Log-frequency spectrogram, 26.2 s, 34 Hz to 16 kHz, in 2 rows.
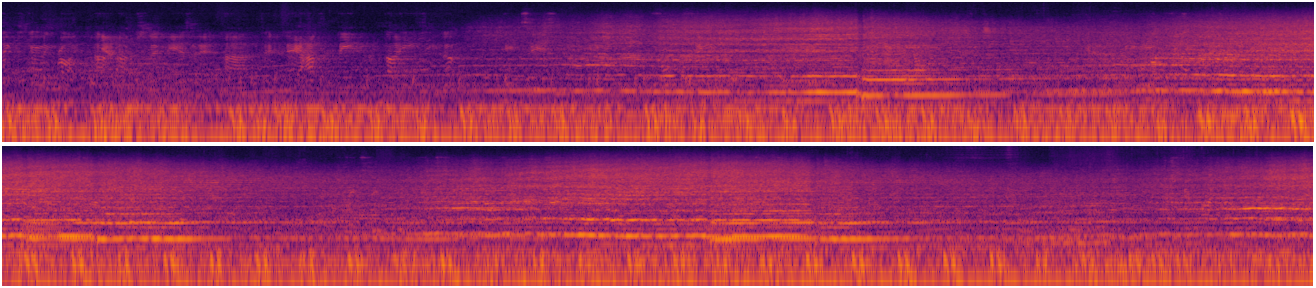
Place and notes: british motorcycle grand prix 2022 ... moto two free practice two ... inside maggotts ... dpa 4060s clipped to bag to zoom h5 ...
